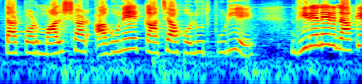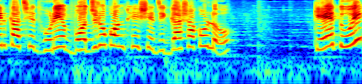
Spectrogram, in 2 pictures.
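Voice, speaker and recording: A woman's voice: high voice, lively intonation, measured pace, fairly bright tone. A woman narrating a literary story from a script as an audiobook reader. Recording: music behind the voice.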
